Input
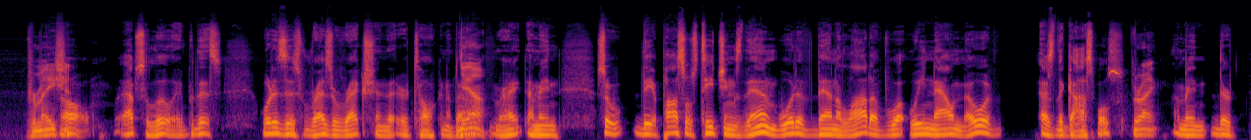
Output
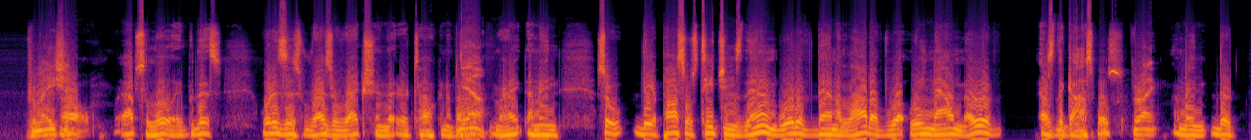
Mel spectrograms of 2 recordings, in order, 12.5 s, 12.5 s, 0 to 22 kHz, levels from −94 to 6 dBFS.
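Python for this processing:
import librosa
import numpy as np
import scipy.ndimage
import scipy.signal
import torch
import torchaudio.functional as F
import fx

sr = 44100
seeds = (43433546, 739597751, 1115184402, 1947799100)

y = np.clip(x, -10.0 ** (-21.0 / 20.0), 10.0 ** (-21.0 / 20.0))
y = y * librosa.db_to_amplitude(8.5)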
